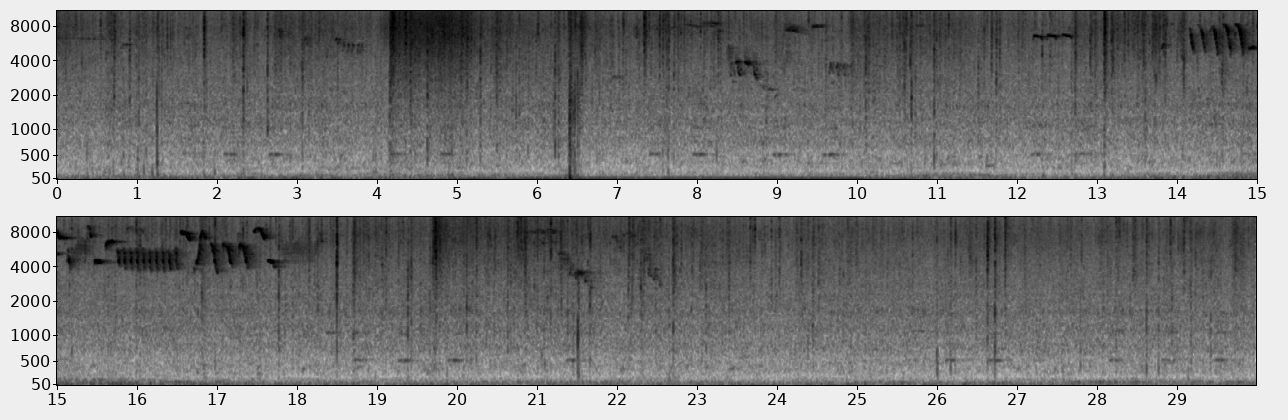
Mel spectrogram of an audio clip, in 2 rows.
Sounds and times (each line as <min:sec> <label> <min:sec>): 0:00.0 snow falling from branch trees 0:16.2
0:00.0 doves 0:16.3
0:18.4 dog is barking from their house 0:20.4
0:28.0 dog is barking from their house 0:29.9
